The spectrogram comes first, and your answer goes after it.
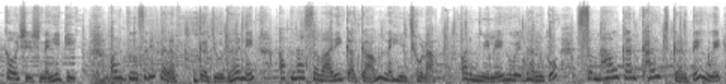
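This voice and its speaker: A woman's voice: on the high side, sing-song, slow pace, over music. A woman narrator reading a scripted moral tale in a storytelling style.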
